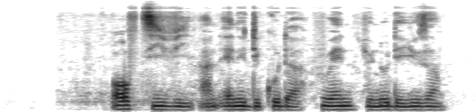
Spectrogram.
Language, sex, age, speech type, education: Nigerian Pidgin, male, 15-29, spontaneous, tertiary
